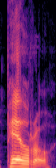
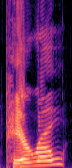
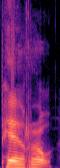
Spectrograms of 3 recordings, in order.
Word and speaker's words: perro: It represents that trilled R in Spanish. So perro, perro. Sorry for all my native Spanish speakers who are laughing at that. Go ahead and laugh. So it's the difference between perro, using the upside down R, and perro, using the trilled R.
